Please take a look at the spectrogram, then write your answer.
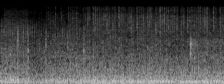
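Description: Steady engine drone of an aircraft in the DCS flight simulator game, a constant loud low hum with propeller-like tonal layers, holding level throughout with no talk.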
